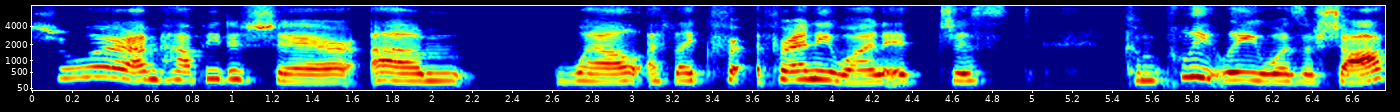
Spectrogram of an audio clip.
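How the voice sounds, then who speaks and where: In an ordinary speaking voice, a woman talks with an American accent at a fairly slow pace. Her pitch is fairly high with ordinary variation. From United States. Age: 40s. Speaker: adoptive mother sharing her experience. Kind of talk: interview conversation.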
